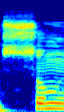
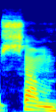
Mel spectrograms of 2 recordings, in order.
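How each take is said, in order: First: The vowel sounds like 'oo'. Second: The vowel sounds like 'uh'. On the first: The speaker calls it wrong. "सुम नहीं" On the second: The speaker calls it right. "S से सा M से मा, यू silent"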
